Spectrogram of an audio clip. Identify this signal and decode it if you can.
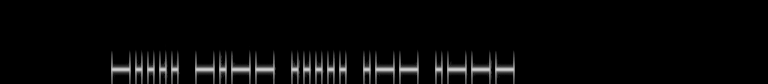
Morse code, heard as a keyed tone, about 20 wpm, 700 Hz. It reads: 6Y5WJ
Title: Call Signs Repeated 3x - 20wpm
